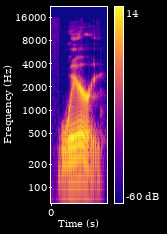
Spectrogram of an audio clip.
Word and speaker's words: wary: or bad for you wary pronunciation wary using the air sound like chair and hair where where like where is my car or I wear clothes wear wary be wary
